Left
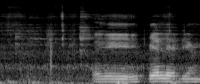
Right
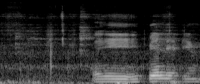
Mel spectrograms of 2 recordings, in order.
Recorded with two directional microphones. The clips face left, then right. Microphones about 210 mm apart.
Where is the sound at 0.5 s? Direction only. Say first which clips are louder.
Left 1 dB; 5° left (ahead or behind).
